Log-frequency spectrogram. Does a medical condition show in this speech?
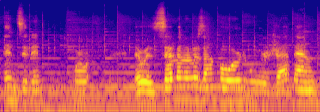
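Yes: traumatic brain injury; aircraft crash, six-week coma.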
